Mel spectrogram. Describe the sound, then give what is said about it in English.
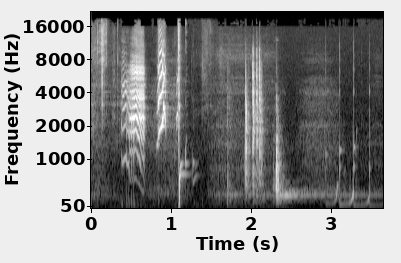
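A copper-coloured drink poured right by the microphone: splashy bursts at first, then a run of quick, rising gurgles and glugs as the liquid settles. No one speaks. “That's not a sound effect. That is me pouring right near the mic.”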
